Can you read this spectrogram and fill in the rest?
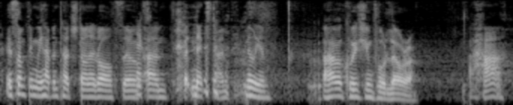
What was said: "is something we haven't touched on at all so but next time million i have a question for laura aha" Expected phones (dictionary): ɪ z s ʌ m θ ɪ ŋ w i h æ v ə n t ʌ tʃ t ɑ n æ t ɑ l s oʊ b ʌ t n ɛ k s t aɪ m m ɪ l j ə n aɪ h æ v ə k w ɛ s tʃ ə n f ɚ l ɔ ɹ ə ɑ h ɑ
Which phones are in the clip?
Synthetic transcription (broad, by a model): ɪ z s ʌ m θ ɪ ŋ w i h æ v ə n t ʌ tʃ t n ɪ t ɑ l s oʊ b ʌ t n ɛ k s t aɪ m m ɪ l j ə n aɪ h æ v ə k w ɛ s tʃ ə n f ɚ l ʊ ɹ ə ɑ h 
